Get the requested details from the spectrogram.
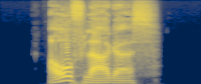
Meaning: genitive singular of Auflager
- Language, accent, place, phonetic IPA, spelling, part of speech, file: German, Germany, Berlin, [ˈaʊ̯fˌlaːɡɐs], Auflagers, noun, De-Auflagers.ogg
